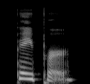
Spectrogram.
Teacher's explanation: In English, the P sound is pronounced with a strong breath, with aspiration. It's like a little explosion of air.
